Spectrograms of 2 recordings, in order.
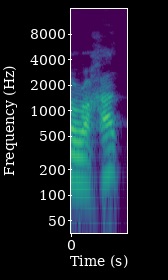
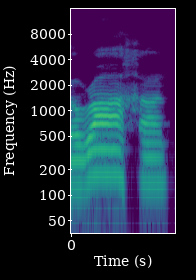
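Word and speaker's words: אורחת: Hannah read the word, is the emphasis is on the second syllable. Why so? Syllable number 1 is long vowel, open syllable is regular. Syllable number 2 has a patach not closed by shvanach on the yechet or dagesh chazak in the chet, so it's irregular. And if you want to be careful with your grammar, you should accent that irregular syllable. So she read it as ora, ora, not orachat, but orachat.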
